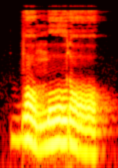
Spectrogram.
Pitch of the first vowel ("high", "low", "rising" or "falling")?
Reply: falling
